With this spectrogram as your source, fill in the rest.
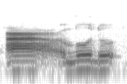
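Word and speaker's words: أعبد: Nastainu nastain la a'budu a'budu a'budu jangan la a'budu la a'budu. Nah a'budu itu syiddah tidak ada tawasudnya. La audu seperti itu ya. La a'budu. A'budu. Nah, gitu bacanya.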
